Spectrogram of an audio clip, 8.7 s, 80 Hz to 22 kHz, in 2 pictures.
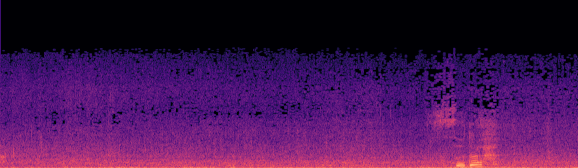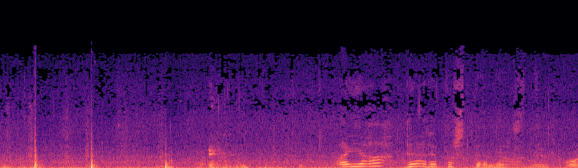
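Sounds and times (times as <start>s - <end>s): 
water sounds: 0.0s - 8.6s
water taxi boat engine droning as it leaves a jetty: 0.0s - 8.6s
wind buffeting the microphone: 0.0s - 8.6s
speech: 3.4s - 4.7s, 6.9s - 8.6s.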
